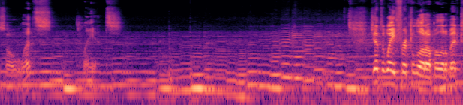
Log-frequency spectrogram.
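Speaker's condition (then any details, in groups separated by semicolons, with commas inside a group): No condition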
